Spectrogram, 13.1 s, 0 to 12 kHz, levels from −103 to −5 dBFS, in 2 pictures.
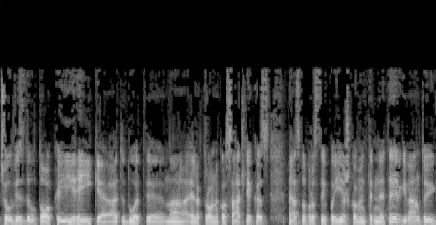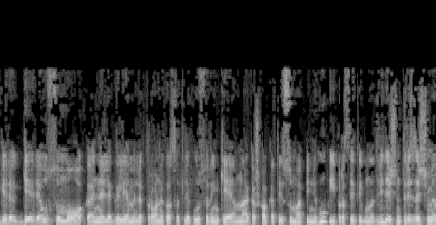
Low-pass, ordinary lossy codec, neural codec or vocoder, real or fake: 10.8 kHz; MP3, 32 kbps; none; real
